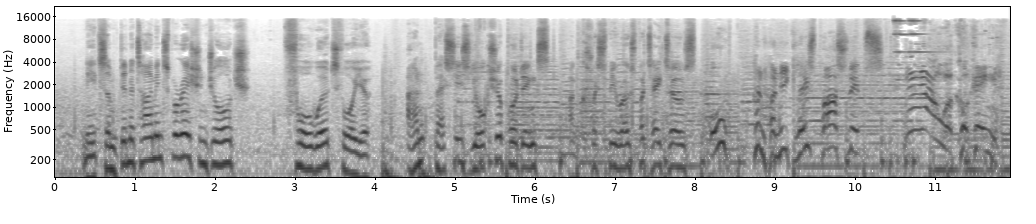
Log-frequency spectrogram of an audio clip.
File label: Commercial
